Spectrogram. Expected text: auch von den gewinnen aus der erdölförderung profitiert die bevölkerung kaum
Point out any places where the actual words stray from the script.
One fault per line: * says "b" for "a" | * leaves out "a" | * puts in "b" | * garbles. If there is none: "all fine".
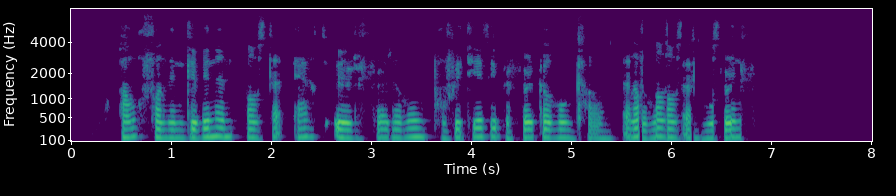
* garbles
